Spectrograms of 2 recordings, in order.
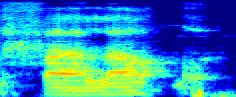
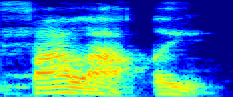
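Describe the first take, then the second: First: The word ends on a stopped final consonant. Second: The word ends with an added short vowel.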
